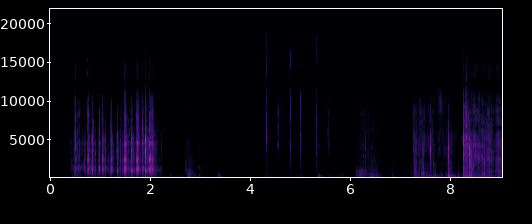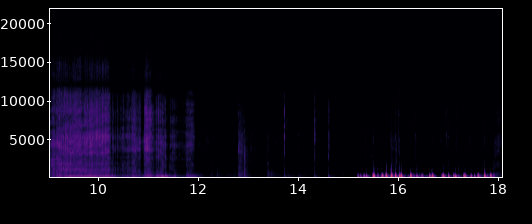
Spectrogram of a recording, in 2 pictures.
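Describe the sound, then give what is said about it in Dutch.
ASMR trigger sounds: a burst of crisp crackling, scattered soft taps, a longer rustling crinkle, then a quick run of low, knocking clicks at the end, all without talk. “Oké, we gaan over naar ASMR. Dat is ook helemaal terug. ASMR is dit.”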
